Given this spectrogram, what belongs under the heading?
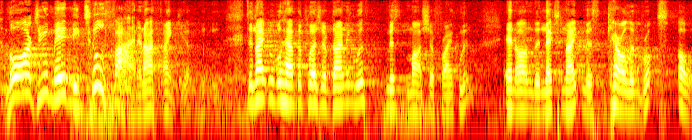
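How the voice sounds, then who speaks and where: A man playing a vain rich playboy. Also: on the high side. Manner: boastful, laughs at his own lines. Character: vain, rich young ladies' man who boasts endlessly. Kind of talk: live stage play. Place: theatre stage. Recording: reverberant theatre hall.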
